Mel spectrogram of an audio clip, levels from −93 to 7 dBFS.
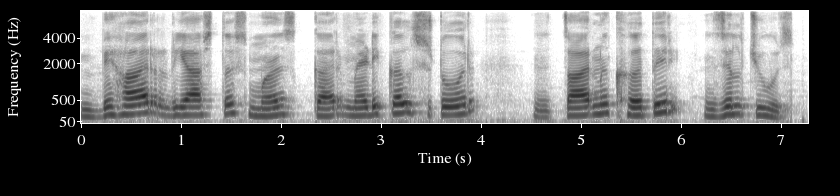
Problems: background sounds at intervals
